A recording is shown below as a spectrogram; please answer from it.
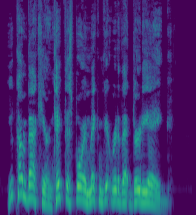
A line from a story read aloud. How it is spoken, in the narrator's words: she raised her voice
